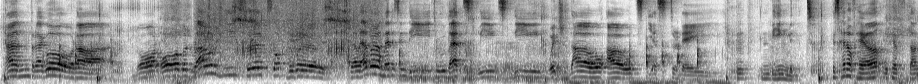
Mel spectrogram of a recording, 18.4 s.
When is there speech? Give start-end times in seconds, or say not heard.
0.0-18.3.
